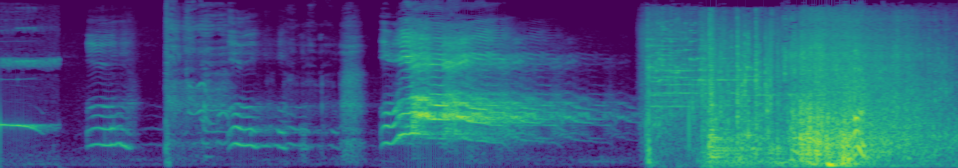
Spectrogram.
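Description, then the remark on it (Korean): A mirror breaks with a loud, sustained shattering crash and someone falls into the pit of a traditional outdoor toilet in a shared yard at night, clattering on for several seconds, after a stretch of whimpering, babbling vocal sounds and brief knocks. “똥칸도 정답, 깨진 것도 정답, 그리고, 어, 빠진 것도 정답.”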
